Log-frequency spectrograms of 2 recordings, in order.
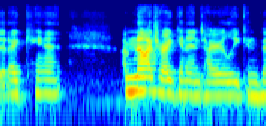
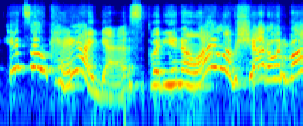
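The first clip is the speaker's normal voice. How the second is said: pitched-up, louder mock son, shrugging then gushing; imitating her son; 11 semitones higher, 9 dB louder than usual. Mom imitating her son's reply about books, pitched up and louder. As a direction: play the kid who shrugs it off, then raves.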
